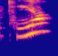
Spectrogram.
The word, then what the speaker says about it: poor: Al final dice poor countries, aquí, aquí, ¿se ve? Poor countries, poor. Cuando hay dos O, se pronuncia una U en inglés.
